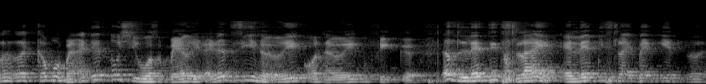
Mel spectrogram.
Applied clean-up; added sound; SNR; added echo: none; none; none; reverberation time 0.8 s.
